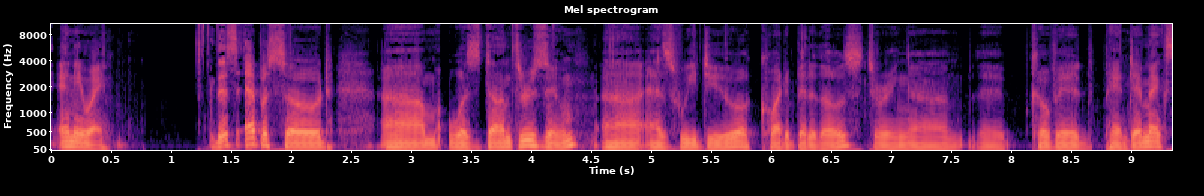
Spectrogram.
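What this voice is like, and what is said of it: Raspy voice. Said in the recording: “the sound of my raspy voice”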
